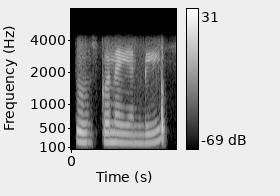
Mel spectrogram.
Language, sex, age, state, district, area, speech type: Telugu, female, 18-30, Andhra Pradesh, East Godavari, rural, conversation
